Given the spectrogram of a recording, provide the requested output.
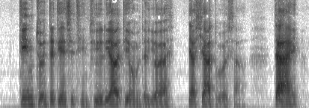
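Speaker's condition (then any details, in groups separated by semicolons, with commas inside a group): Hearing impairment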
